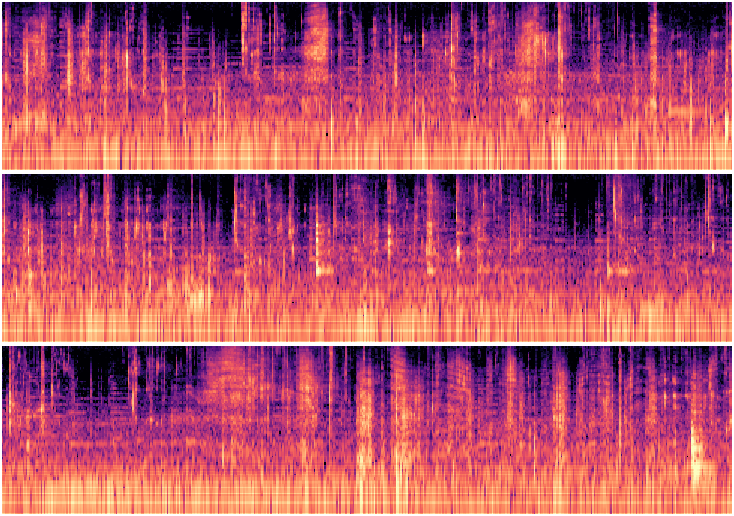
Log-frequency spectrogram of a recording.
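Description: A person eating close to the microphone: chewing, biting and crunching food in many short, irregular crackles and smacks, with quiet background music underneath.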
